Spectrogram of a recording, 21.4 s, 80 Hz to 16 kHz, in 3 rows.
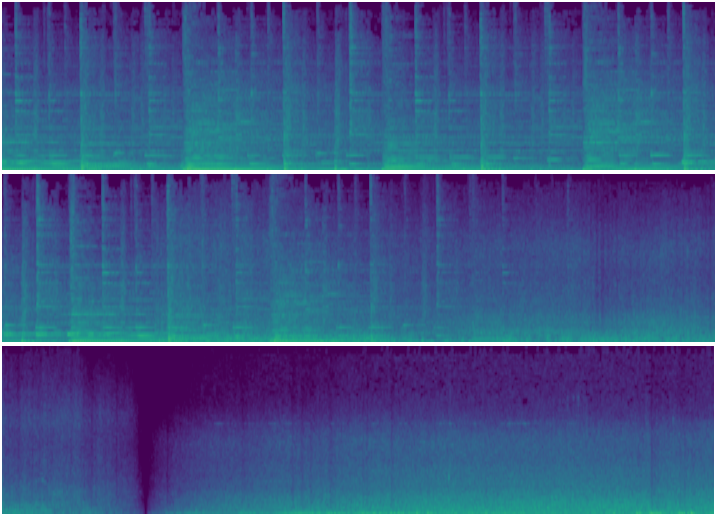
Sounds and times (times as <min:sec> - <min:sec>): Music: 0:00.0 - 0:13.0.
